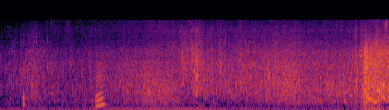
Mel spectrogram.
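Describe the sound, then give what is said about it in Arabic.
Continuous wash of sea water sloshing and splashing around a small boat out at sea, with a brief rising chirp early on and a louder splash burst near the end. “أين نحن؟ في البحر. سبحان الخالق.”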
